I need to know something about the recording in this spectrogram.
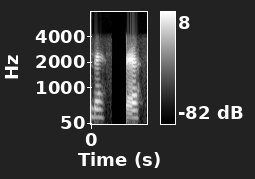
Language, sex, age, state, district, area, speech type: Bodo, female, 45-60, Assam, Kokrajhar, rural, conversation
